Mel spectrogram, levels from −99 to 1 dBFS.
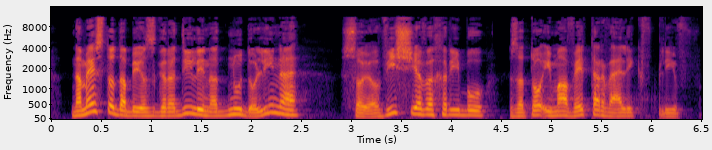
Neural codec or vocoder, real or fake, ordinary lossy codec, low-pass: none; real; MP3, 48 kbps; 14.4 kHz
